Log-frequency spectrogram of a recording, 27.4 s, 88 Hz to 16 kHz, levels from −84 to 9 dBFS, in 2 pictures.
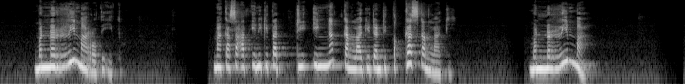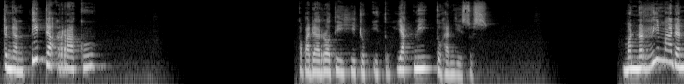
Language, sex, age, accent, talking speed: Indonesian, female, 50-69, native, 55 wpm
